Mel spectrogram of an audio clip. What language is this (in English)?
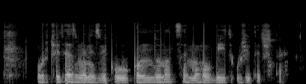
Czech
